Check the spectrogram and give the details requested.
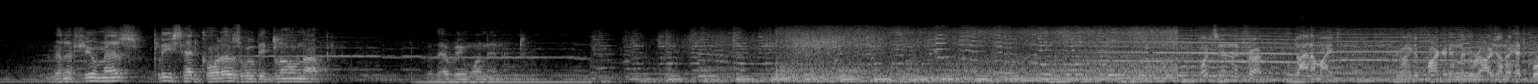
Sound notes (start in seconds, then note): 6.4 lively music; 10.4 siren wails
